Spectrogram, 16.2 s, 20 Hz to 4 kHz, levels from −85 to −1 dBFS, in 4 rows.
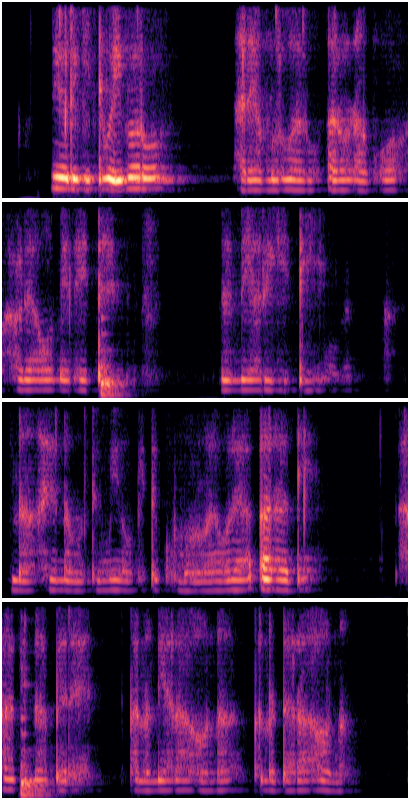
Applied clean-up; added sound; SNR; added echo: neural mask model DeepFilterNet 3.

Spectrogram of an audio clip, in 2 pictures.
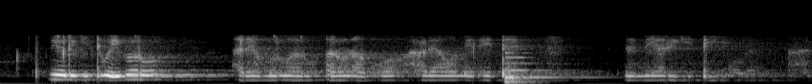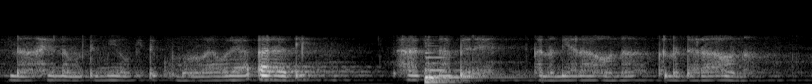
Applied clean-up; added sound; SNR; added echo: none; Bowed string instrument; 7 dB; reverberation time 1.8 s.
